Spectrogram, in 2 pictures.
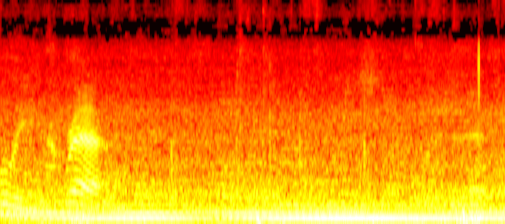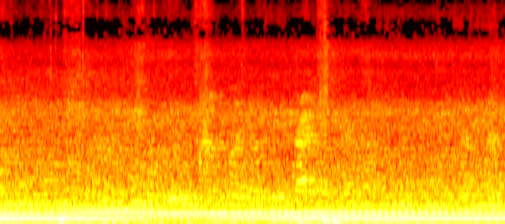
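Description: Steady low mechanical hum at an unchanging pitch, like an engine or machine running, slightly louder around three to four seconds in; brief voices near the start.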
